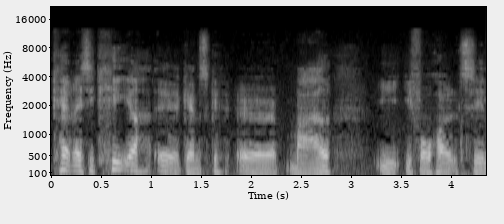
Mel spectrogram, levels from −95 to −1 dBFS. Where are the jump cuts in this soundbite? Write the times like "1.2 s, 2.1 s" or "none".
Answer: 1.3 s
